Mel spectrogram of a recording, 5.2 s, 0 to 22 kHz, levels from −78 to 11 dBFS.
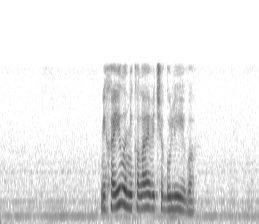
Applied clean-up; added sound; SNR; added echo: none; none; none; none.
